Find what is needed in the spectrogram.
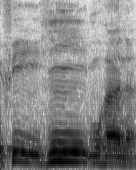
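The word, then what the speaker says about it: فِيهِ مُهَانًا: namanya mad silah qasirah yaitu dibaca dua harakat pada huruf h-nya jadi fihi muhana begitu cara bacanya bukan dibaca pendek azzaidir.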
